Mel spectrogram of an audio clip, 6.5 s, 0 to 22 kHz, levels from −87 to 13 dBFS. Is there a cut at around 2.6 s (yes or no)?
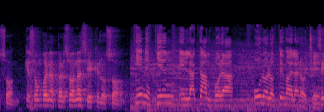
no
